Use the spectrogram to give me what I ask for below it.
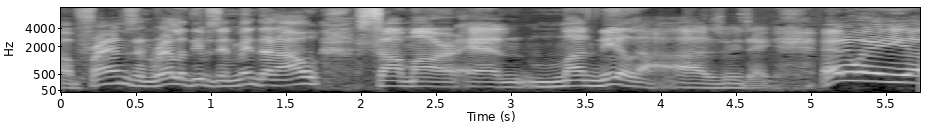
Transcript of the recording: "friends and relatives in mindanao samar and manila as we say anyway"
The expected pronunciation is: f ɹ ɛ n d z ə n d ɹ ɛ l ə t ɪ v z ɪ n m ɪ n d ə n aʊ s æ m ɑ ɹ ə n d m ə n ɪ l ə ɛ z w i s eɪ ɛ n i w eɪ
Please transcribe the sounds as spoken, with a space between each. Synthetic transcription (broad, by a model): f ɹ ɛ n d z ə n ɹ ɛ l ə t ɪ v z ɪ n m ɪ n d ə n aʊ s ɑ m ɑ ɹ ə n m ə n ɪ l ə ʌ z w i s eɪ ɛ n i w eɪ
